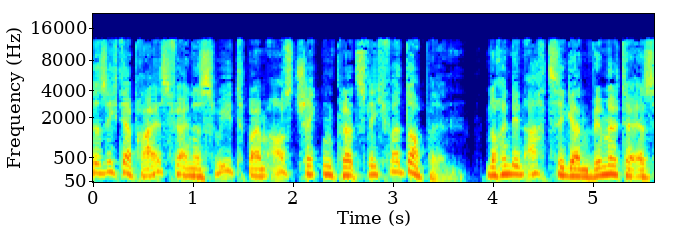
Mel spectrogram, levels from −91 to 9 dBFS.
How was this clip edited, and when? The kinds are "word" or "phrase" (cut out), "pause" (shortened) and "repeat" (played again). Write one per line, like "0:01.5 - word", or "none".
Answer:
0:03.8 - pause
